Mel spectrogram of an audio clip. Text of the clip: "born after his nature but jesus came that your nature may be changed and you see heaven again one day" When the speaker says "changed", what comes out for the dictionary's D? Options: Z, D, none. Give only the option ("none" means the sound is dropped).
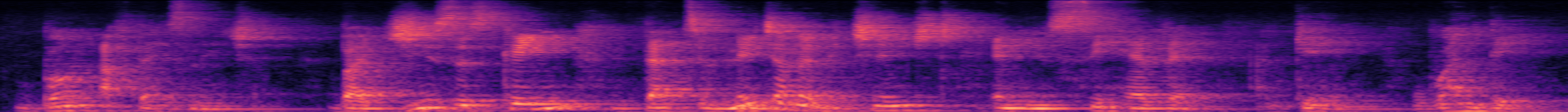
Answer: D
